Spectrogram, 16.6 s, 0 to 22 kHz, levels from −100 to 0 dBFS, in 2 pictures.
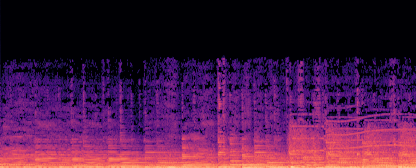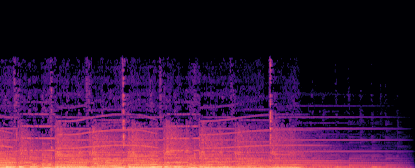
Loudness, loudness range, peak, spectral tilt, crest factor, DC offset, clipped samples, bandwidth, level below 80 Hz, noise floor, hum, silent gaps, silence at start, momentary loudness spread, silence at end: -19 LUFS; 5 LU; -2 dBFS; -7.5 dB/octave; 16 dB; under 0.1%; under 0.1%; 11.5 kHz; -24 dBFS; -46 dBFS; none; none; 0 s; 11 LU; 0.5 s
